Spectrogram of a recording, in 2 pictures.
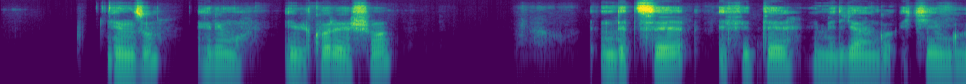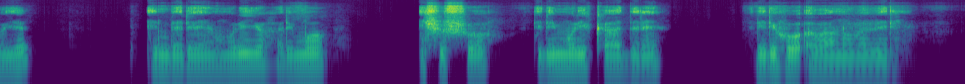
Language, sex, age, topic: Kinyarwanda, male, 18-24, health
